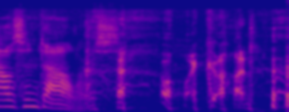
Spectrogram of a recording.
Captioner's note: laughing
